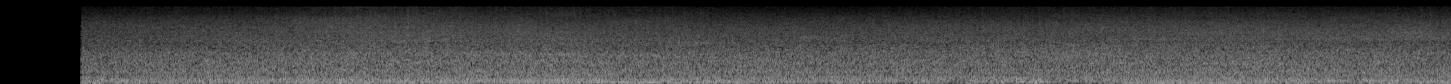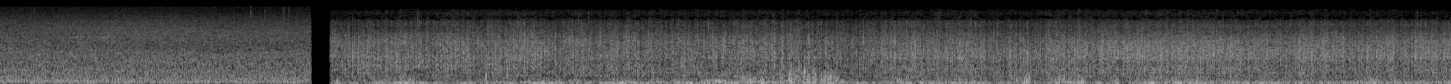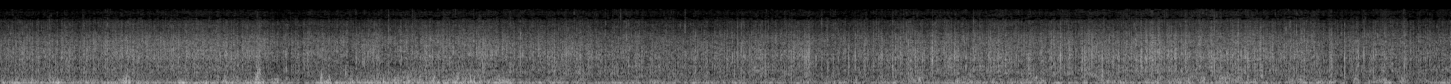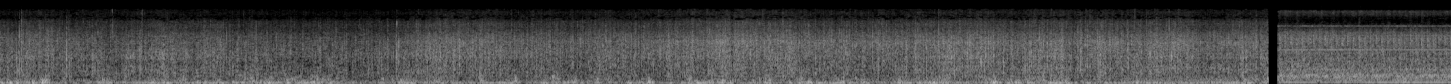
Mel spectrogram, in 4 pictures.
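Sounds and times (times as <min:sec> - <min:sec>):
churning floodwater: 0:00.8 - 0:58.0
heavy rain falling: 0:00.8 - 0:58.0
wind: 0:00.8 - 0:58.0.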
